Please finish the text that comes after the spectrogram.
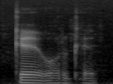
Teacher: अल्प है यानी कि बोलने में कमजोर आ रहा है। महाप्राण यानी कि बोलने में थोड़ा बहुत जोर लगाना पड़ रहा है। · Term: अल्पप्राण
